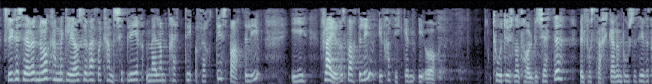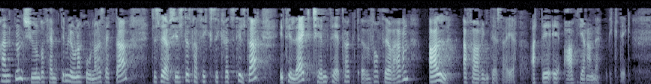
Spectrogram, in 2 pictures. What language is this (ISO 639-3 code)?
nno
